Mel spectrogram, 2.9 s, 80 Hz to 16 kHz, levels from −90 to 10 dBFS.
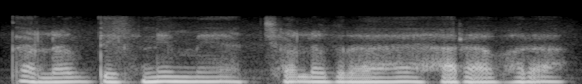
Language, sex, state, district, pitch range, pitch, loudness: Hindi, female, Jharkhand, Deoghar, 185-200 Hz, 190 Hz, -14 LUFS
